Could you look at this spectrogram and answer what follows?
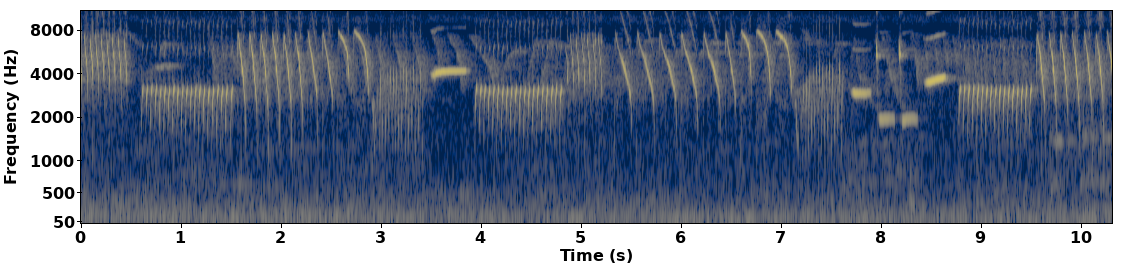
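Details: Canary in full song, switching between fast rattling trills, series of descending swept notes, steady piping tones, and brief buzzy bursts. Phrases follow one another almost without pause.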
